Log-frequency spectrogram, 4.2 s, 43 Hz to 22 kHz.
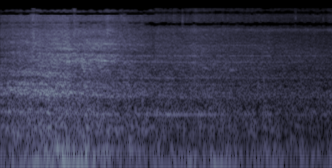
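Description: Class 66 diesel freight locomotive running through the station: loud engine rumble over wheel and rail noise, with one steady hum. It peaks about a second in, then slowly eases.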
